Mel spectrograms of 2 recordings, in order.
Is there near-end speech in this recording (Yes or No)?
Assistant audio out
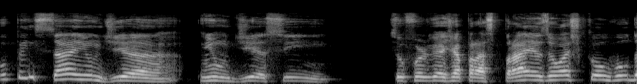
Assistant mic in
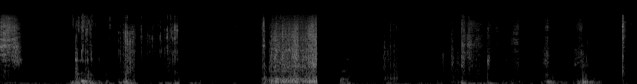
No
